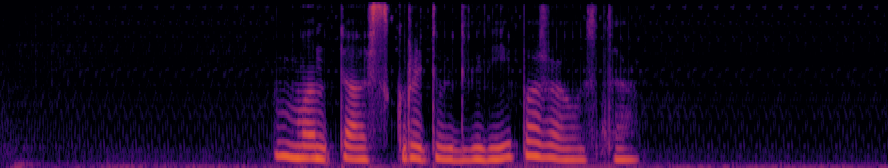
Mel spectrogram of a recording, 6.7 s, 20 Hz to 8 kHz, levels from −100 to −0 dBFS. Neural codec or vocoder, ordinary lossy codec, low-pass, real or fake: codec, 16 kHz, 0.9 kbps, LongCat-Audio-Codec; none; 7.2 kHz; fake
